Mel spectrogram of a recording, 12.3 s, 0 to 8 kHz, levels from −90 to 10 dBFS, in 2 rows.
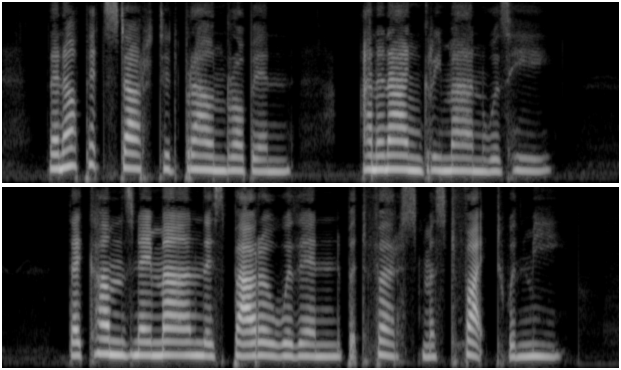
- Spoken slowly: Yes, slow, 120 wpm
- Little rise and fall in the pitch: Yes, narrow, 2.1 semitones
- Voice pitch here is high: Yes, high, 215 Hz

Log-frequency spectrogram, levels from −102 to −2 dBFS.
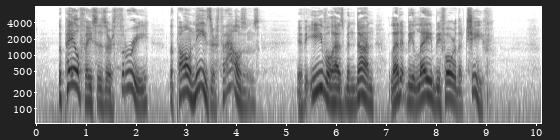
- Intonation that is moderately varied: No, wide, 7.7 semitones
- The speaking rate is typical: No, slow, 125 wpm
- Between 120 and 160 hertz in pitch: Yes, low, 135 Hz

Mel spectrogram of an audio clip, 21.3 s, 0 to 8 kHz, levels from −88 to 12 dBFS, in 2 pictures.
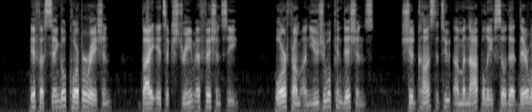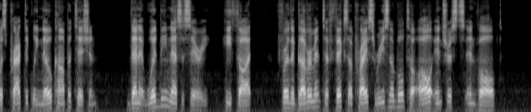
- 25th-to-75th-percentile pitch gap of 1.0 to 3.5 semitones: No, average, 4.3 semitones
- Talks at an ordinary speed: No, slow, 120 wpm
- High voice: No, low, 135 Hz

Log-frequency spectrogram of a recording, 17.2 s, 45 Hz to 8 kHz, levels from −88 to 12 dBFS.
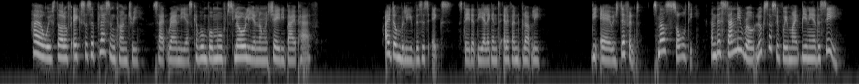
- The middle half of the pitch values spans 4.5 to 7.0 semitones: No, average, 3.8 semitones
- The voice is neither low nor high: No, high, 220 Hz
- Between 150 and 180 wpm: Yes, average, 170 wpm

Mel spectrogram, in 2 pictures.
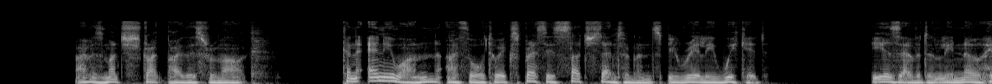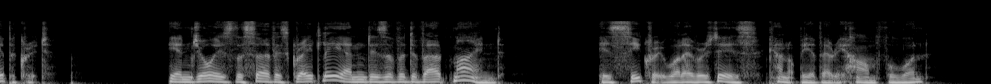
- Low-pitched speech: Yes, low, 100 Hz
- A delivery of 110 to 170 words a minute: Yes, average, 150 wpm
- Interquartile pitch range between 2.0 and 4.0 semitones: No, average, 5.3 semitones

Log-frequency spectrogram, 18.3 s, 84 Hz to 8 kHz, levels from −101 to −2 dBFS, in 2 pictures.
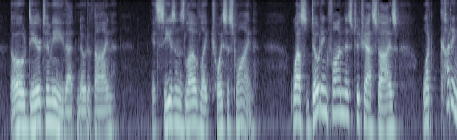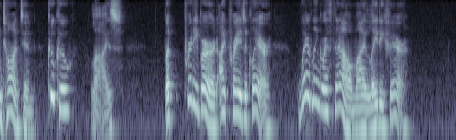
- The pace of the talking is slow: Yes, slow, 120 wpm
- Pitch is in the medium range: Yes, medium, 145 Hz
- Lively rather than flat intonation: Yes, wide, 8.3 semitones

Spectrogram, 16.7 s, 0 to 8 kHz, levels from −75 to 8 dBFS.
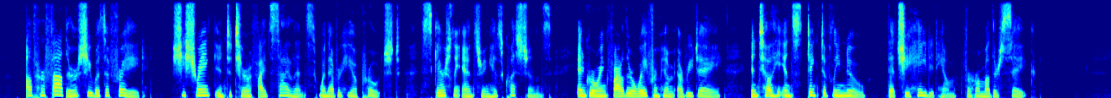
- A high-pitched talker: Yes, high, 210 Hz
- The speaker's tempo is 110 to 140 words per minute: Yes, slow, 135 wpm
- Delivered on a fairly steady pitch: Yes, narrow, 2.3 semitones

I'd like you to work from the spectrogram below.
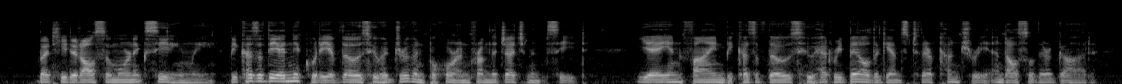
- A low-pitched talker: Yes, low, 100 Hz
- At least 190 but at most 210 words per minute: Yes, average, 200 wpm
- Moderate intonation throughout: Yes, average, 3.1 semitones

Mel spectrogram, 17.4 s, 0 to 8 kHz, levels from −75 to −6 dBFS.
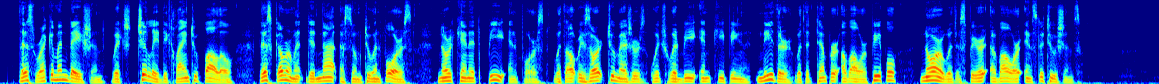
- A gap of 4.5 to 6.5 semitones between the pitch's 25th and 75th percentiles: Yes, average, 4.9 semitones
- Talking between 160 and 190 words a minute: No, average, 145 wpm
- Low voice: Yes, low, 105 Hz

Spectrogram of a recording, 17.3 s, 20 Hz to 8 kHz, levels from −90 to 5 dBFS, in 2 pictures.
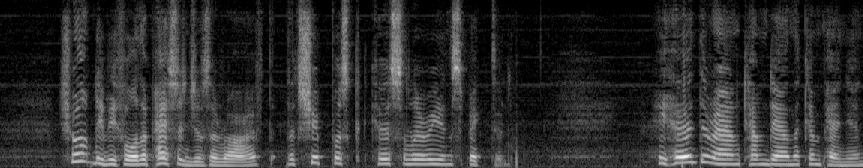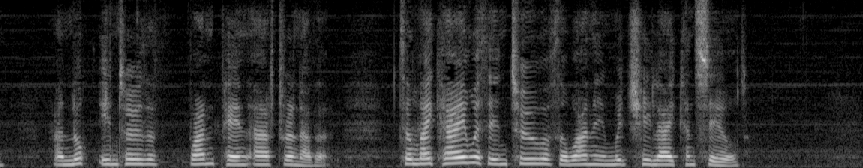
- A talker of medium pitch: No, high, 220 Hz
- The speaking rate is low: Yes, slow, 130 wpm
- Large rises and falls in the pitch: No, average, 3.3 semitones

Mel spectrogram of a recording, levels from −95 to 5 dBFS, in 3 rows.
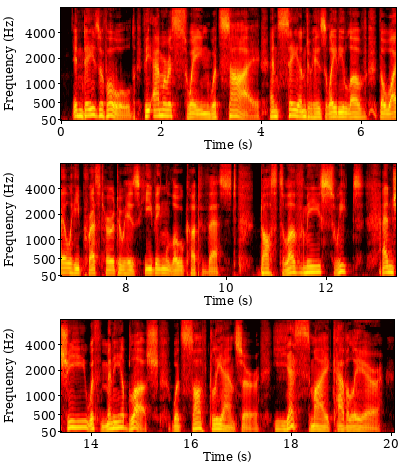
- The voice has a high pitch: No, low, 115 Hz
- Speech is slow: Yes, slow, 125 wpm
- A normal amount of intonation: No, wide, 6.0 semitones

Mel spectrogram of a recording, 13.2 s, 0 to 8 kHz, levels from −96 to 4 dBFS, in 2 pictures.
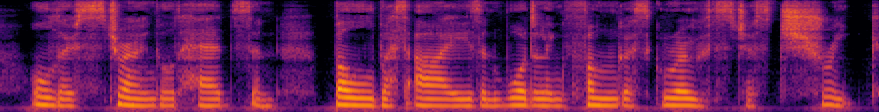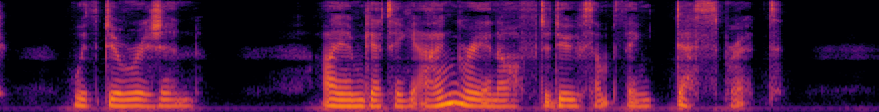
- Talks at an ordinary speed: No, slow, 110 wpm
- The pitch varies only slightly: Yes, narrow, 1.6 semitones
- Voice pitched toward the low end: No, medium, 180 Hz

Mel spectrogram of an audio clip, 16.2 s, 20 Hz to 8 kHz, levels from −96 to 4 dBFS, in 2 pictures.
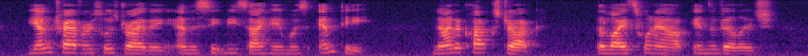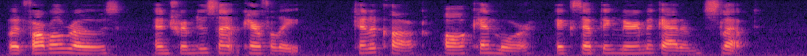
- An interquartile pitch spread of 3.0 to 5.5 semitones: No, narrow, 2.5 semitones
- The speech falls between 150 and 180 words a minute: No, slow, 135 wpm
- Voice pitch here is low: No, high, 190 Hz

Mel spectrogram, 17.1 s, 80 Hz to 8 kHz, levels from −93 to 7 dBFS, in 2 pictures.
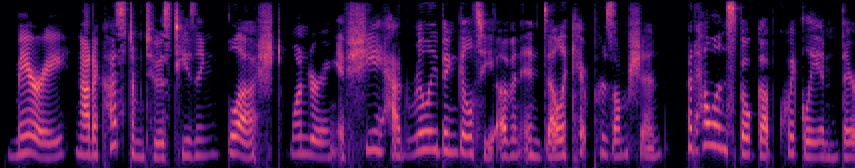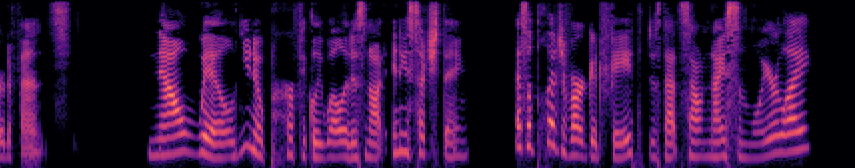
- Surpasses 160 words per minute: Yes, average, 180 wpm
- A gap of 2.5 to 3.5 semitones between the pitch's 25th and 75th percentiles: No, average, 4.0 semitones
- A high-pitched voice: Yes, high, 240 Hz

